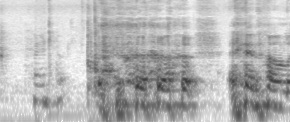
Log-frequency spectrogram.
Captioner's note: laughs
